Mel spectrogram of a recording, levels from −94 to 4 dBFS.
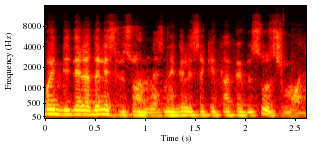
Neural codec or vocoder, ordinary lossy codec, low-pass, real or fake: none; Opus, 16 kbps; 14.4 kHz; real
